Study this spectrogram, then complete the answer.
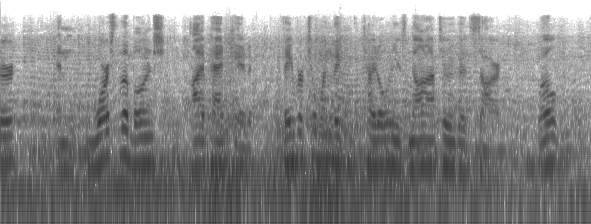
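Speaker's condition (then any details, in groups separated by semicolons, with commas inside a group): No condition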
